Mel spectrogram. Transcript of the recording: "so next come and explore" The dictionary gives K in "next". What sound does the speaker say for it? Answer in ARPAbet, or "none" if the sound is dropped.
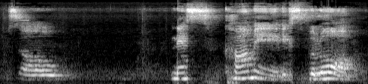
none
